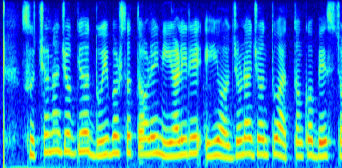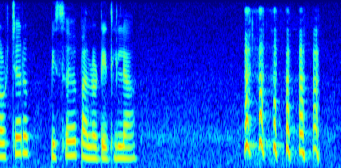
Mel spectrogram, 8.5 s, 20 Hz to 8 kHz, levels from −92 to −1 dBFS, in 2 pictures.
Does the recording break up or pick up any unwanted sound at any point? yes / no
yes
